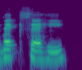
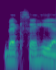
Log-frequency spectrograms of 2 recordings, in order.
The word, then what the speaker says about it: Baek Se-hee: Um, it's basically the writer um the name of the writer is Baek Se-hee. I hope I did not mess the pronunciation up, Dren. Um, no, Be- that's not good. Bek Sehi. Bek Sehi yata.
